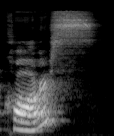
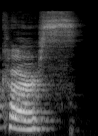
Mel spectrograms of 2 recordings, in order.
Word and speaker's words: course: Quando a gente fala a palavra course, que é curso, e o aluno tenta falar curse. E curse é maldição, né? Então, tem que ficar esperto com essa pronúncia. Course é curso, curse é a, mal, a maldição e cursed é o amaldiçoado.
